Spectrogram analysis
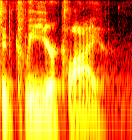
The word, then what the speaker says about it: CLI: You pronounce the capital words. It's not cali or mcp.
